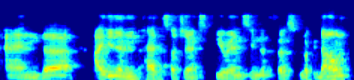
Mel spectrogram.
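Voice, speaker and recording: Brief: young Italian man, student guest, accented English, bright tone, hesitant delivery. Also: on the low side, fairly even intonation, moderate pace, reverberant, poor audio. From Italy. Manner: hesitant, many fillers and restarts. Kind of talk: casual interview talk.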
